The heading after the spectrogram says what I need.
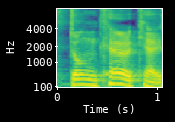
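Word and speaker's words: Dunkirk: I don't know how it's pronounced. It's Dunkerque.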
